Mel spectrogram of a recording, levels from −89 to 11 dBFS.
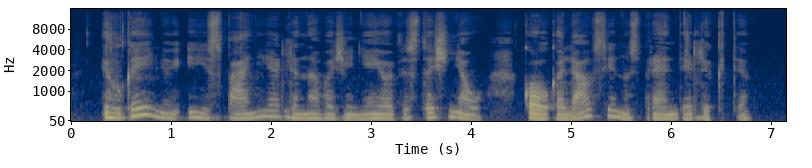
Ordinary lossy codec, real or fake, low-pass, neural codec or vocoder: AAC, 48 kbps; real; 14.4 kHz; none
